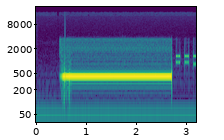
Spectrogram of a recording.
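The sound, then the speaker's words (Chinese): A click of a handset lifting, then a steady, loud dial tone for about two seconds, followed by three quick, evenly spaced keypad beeps as a number is dialed, placing an investigative phone call to Zhou Yongkang after the 2008 Sichuan earthquake. “在2008年四川地震后，对周永康电话调查取证。”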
